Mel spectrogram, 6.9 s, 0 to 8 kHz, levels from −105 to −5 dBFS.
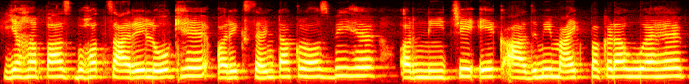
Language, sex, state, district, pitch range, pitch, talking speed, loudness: Hindi, female, Madhya Pradesh, Umaria, 240-270 Hz, 260 Hz, 175 wpm, -13 LUFS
